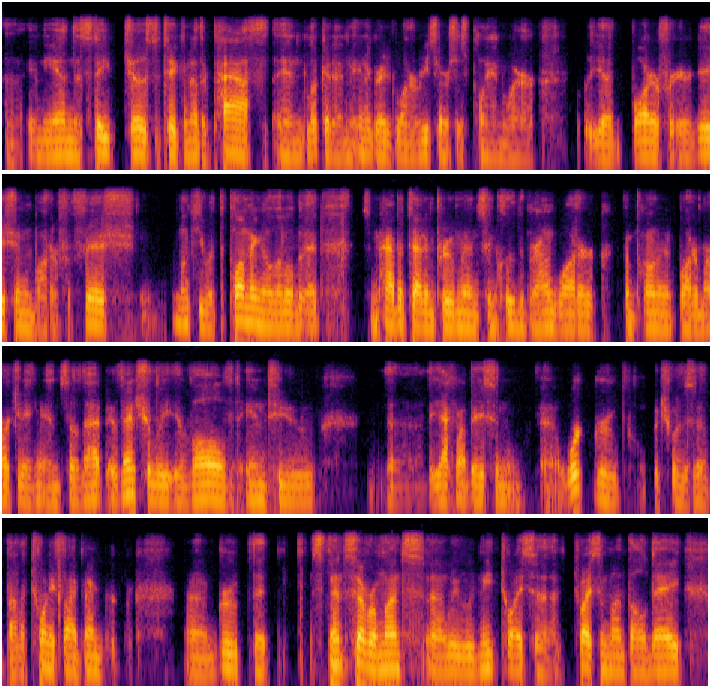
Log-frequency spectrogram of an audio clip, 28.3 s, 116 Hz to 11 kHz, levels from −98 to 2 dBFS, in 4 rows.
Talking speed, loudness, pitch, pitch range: 165 wpm, -21 LUFS, 85 Hz, 85-90 Hz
